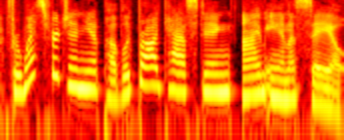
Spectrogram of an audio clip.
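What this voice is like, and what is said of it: Sing-songy animated radio reporter delivery. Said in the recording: “I was trying to impersonate like Nina Totenberg ... She's very animated ... it would be very sing-songy, my delivery ... I sounded just a total amateur”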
